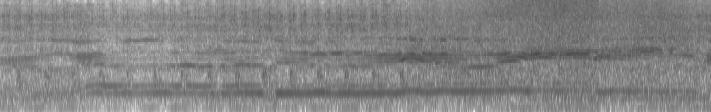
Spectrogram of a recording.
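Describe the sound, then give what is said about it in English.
A boat engine drones steadily and loudly, its whining pitch wobbling up and down as it strains and begins to falter, the engine dying and burnt out, with an engine fire. “Starting to lose it. Now, as they realize that the engine is dead and totally fried, they're trying to put out the engine fire.”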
